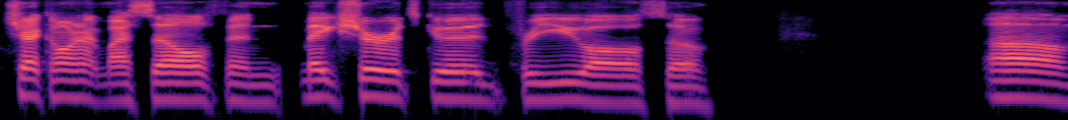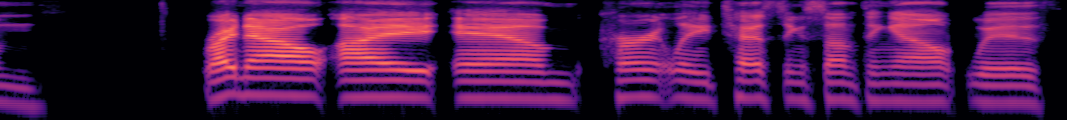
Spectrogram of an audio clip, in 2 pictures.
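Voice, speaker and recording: Smooth-voiced man chatting on a livestream. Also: mid-range voice, fairly even intonation, takes it slowly, fairly bright tone, no echo, studio quality. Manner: rambling, loose and chatty, many fillers. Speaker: livestream host. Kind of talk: casual livestream chat. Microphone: headset.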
